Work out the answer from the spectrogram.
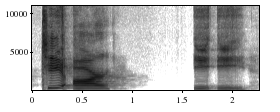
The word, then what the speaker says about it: tree: t r e e how is the T pronounced so it is not fre we don't pronounce it as an F but did you know that we actually don't pronounce it as a t either it's not t t listen up sh tree I'm sure you've heard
